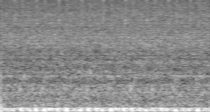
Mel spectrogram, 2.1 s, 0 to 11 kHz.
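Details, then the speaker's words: Chevy Express, rebuilt earlier, at idle with a cylinder 1 misfire that stayed put after swapping the injector and coil, watched on the scanner. Uneven, lumpy idle with irregular dropouts. A cylinder 1 misfire. "Cylinder number 1 I have now 8 misfire. This is 10 misfire, 12 misfire."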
